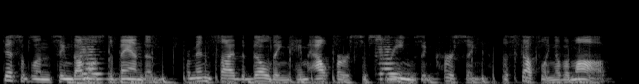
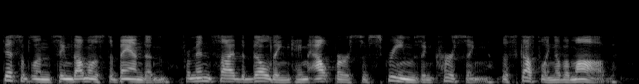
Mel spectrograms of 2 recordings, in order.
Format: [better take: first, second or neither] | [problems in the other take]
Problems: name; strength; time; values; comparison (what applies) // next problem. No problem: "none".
second | noise reduction (neural mask model RNNoise)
